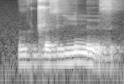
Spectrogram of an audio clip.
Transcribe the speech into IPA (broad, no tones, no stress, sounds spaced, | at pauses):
ð o̤ ɖ͡ʐ ɵ z ɣ i n ɨ z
